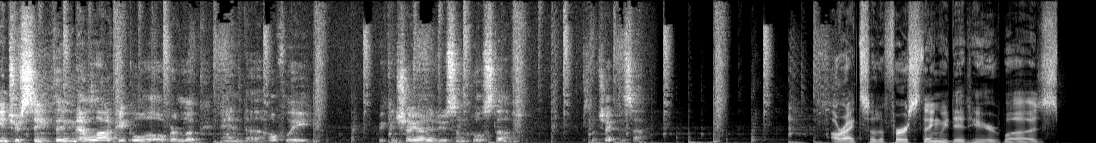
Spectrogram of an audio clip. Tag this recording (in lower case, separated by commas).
music, speech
